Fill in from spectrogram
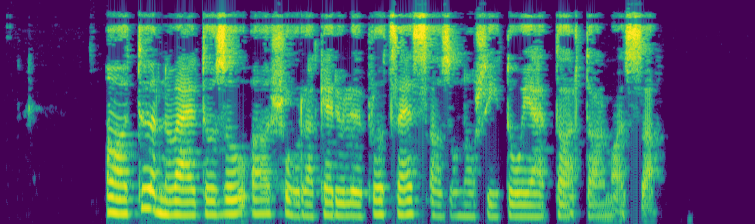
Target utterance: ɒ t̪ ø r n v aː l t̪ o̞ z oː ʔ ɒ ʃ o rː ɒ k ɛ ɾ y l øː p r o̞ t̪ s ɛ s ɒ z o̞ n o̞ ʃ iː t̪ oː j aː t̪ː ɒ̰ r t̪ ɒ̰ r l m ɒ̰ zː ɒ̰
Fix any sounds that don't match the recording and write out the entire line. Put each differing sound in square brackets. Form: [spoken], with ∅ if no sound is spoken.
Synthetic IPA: ɒ t̪ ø r n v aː l t̪ o̞ z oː ʔ ɒ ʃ o rː ɒ k ɛ ɾ y l øː p r o̞ t̪ s ɛ s ɒ z o̞ n o̞ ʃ iː t̪ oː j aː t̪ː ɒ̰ r t̪ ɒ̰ [∅] l m ɒ̰ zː ɒ̰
